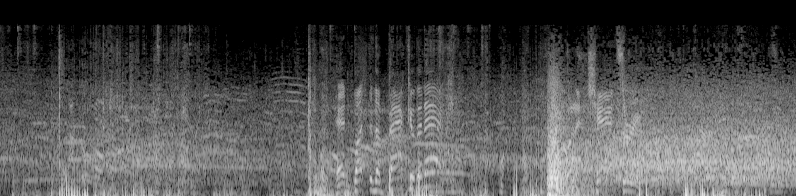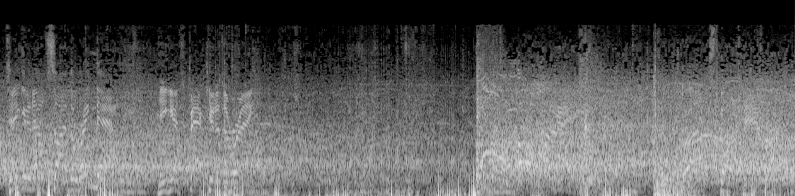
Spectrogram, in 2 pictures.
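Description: Bodies thud heavily onto a wrestling mat.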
